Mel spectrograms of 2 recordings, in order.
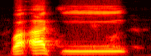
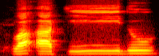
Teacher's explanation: یہاں کاف کو ہم ایک الف تک کھینچ کر پڑھیں گے کیونکہ یہاں پہ یا مدہ ہو رہا ہے، و آ کی، دال پیش دو، و آکیدو، کاف یا زبر کئی، دال دو زبر دن، کئی دن۔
